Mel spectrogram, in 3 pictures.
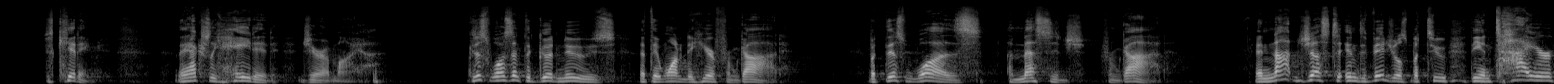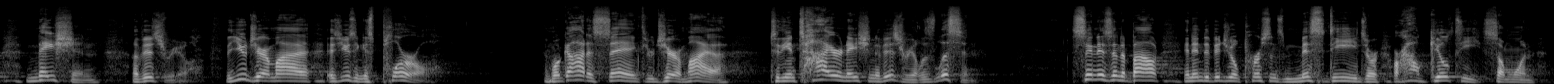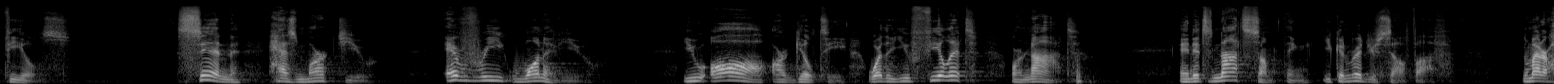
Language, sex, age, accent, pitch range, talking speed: English, male, 40-59, American, 140-190 Hz, 130 wpm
